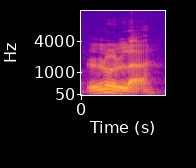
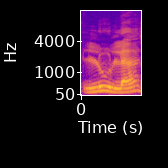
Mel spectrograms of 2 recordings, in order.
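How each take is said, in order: First: The L sounds much deeper and darker. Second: The L sounds light, as in Spanish. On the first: The speaker calls it right. "es como una L mucho más grave" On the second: The speaker calls it wrong. "No es Lula"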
